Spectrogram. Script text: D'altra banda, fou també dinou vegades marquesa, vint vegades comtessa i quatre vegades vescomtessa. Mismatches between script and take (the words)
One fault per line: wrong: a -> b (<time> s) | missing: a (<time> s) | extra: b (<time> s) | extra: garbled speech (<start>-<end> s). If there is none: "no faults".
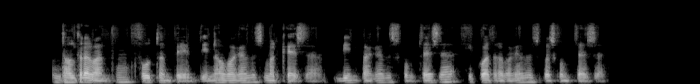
no faults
